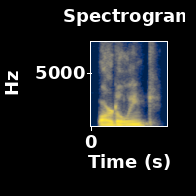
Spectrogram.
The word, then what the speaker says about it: Bartelink: And am I saying that correctly? It's Bartelink? You pronounced it perfectly.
